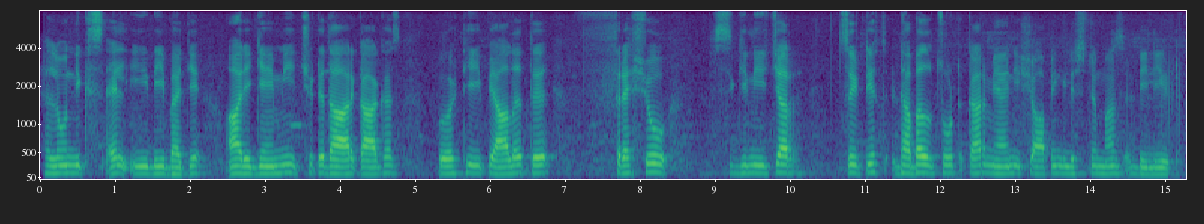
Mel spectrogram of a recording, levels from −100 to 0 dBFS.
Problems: background sounds at intervals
